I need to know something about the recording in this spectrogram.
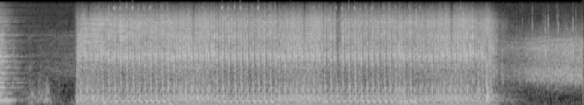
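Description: Loud pop music with a heavy beat plays over loudspeakers.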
